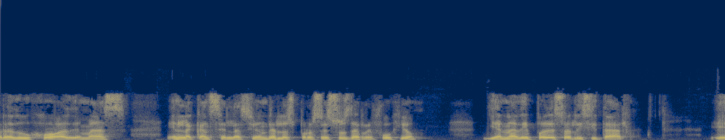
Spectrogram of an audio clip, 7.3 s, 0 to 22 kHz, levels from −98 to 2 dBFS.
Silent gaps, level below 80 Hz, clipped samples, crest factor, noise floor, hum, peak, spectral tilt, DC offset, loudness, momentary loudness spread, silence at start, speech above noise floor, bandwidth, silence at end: none; -68 dBFS; under 0.1%; 14 dB; -59 dBFS; none; -10 dBFS; -4 dB/octave; under 0.1%; -24 LUFS; 11 LU; 0 s; 36 dB; 7.8 kHz; 0 s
